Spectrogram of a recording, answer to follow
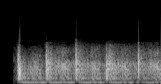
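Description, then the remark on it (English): Five sharp hammer blows from fixing shutters land at a steady, slightly uneven pace, each a bright, loud crack, over a constant low hum with no voices. “I banged my thumb fixing those darn shutters.”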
